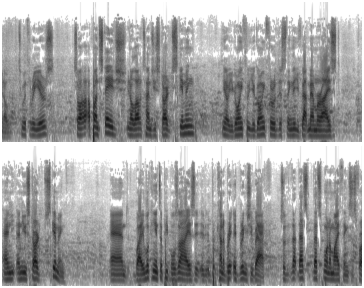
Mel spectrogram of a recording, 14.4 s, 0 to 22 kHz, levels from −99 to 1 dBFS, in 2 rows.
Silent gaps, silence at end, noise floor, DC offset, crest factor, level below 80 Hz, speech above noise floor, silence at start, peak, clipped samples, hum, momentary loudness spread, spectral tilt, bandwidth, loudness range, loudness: none; 0 s; -40 dBFS; under 0.1%; 16 dB; -40 dBFS; 25 dB; 0 s; 0 dBFS; under 0.1%; none; 10 LU; -4 dB/octave; 15.5 kHz; 2 LU; -15 LUFS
